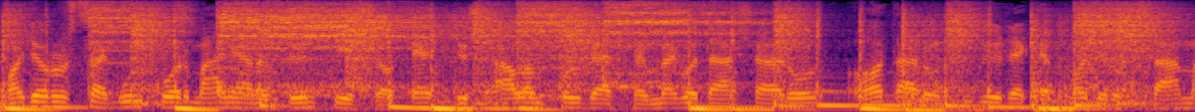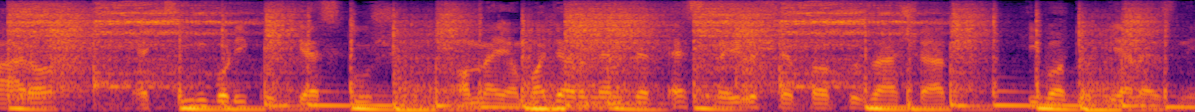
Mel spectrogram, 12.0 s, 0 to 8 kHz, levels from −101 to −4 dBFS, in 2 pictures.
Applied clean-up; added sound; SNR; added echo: none; Drum kit; -5 dB; none.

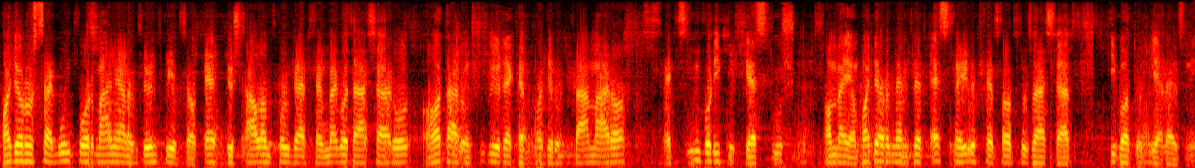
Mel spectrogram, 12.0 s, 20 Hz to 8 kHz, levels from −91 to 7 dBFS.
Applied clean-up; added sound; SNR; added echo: neural separator model SepFormer DNS4.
